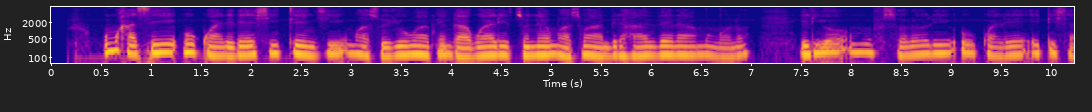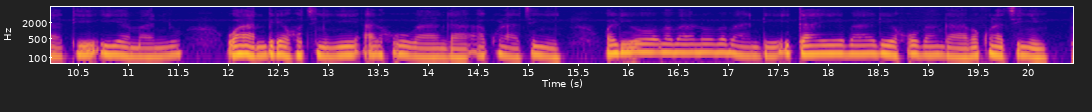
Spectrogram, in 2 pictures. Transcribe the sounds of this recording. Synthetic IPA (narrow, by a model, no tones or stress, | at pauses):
umuxasiukwaːlile̞ʃiteːɲɟḭumuxasujuwaβe̞̰ŋɡaβwaːlit͡suneumuxasiwaaːmbile̞xave̞lamuŋo̞no̞ | ilijo̞umufu̥so̞lo̞liukwaːliɾe̞ʔitiʃa̰tḭijemaniu | wʔaaːmbile̞xut͡siɲiɲia̰lixuβaŋɡaːkulat͡siɲi | walijo̞βaβanuβaβaːndiitajeβalixuβaːŋɡaβakulat͡siɲiɲi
